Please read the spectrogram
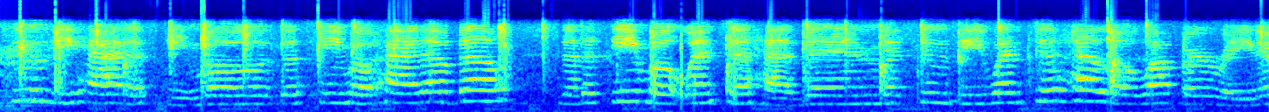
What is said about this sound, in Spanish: Que van sincronizando palmas mientras cantan y que se llama Hello Operator, que a esa ah. se le unió esta.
